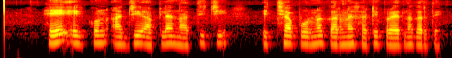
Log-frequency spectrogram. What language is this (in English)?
Marathi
